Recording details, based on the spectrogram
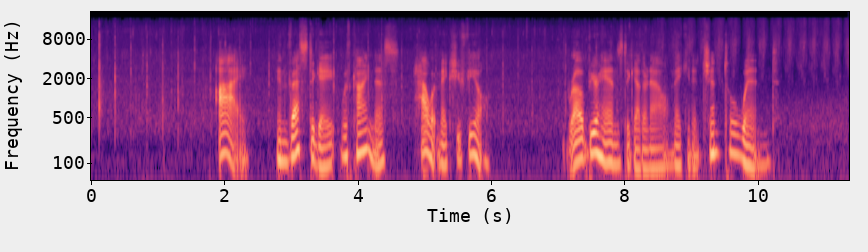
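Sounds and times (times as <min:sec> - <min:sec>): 
faint hiss: 0:00.0 - 0:11.3
soft tapping on lap mimicking light rain: 0:00.1 - 0:04.8, 0:06.0 - 0:07.2
speech: 0:02.0 - 0:06.1, 0:07.1 - 0:10.4.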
